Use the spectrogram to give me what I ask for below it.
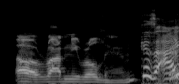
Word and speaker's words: Roldan: want me to say your name oh Rodney Rolan because I said it wrong the last time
